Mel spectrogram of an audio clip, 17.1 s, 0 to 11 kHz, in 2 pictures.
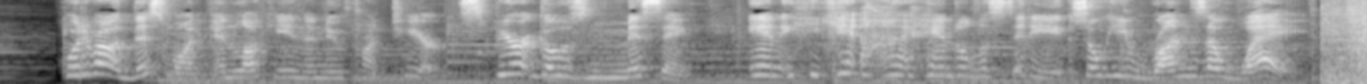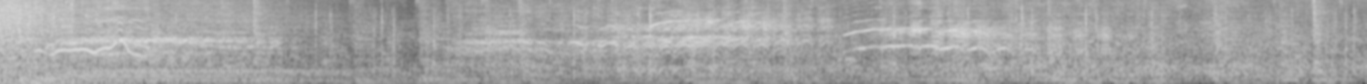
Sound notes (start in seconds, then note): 11.1 horses whinnying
